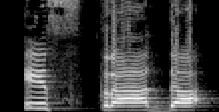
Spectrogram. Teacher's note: estrada é oral e o timbre fechado estrada eu não falo és eu falo ex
